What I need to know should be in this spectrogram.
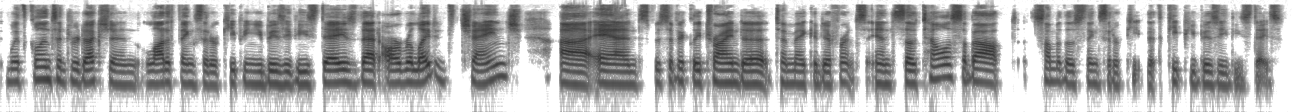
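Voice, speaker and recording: A woman's voice: sits low, a little mellow, no room sound, clean studio sound. A woman co-hosting a casual interview, talking in a tentative, slightly rambling conversational way. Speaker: interviewer, co-host.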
